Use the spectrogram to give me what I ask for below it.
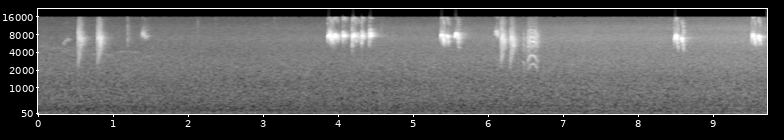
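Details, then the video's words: Chestnut-backed Chickadee in Washington, in summer while adults feed young, gives very high, thin, lisping notes in short clusters of two or three, scattered irregularly over a soft background hiss. "Chestnut-backed Chickadee"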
